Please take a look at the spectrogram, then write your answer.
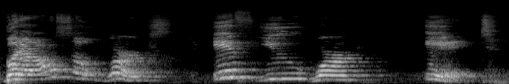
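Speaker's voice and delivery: if weighted in a slowed phrase; slow stress on IF. Shown as a demonstration. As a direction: lean on if slowly. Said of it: "by emphasizing a different word".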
